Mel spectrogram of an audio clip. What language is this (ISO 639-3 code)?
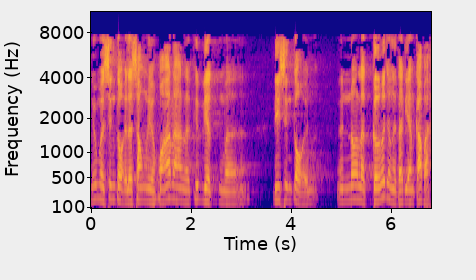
vie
